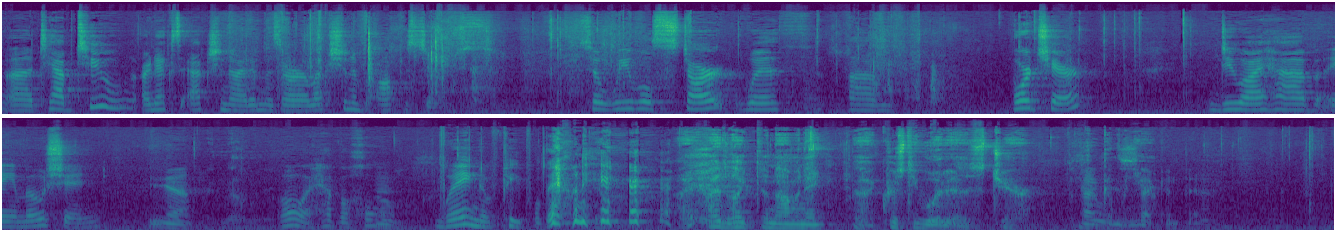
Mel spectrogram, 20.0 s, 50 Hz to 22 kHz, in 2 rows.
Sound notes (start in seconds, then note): 14.5 laughs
